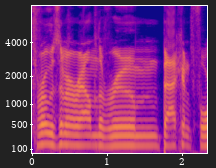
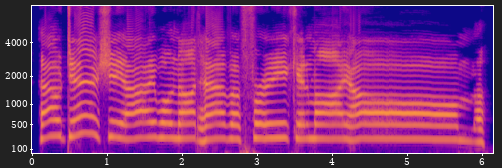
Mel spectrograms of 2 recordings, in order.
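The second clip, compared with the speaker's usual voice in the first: Vernon screaming; 9 semitones higher, much slower than usual. Retold or imitated. Vernon refusing the freak baby, slow high scream. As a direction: scream it out at the top of your lungs. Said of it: "Vernon screams at the top of his lungs".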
